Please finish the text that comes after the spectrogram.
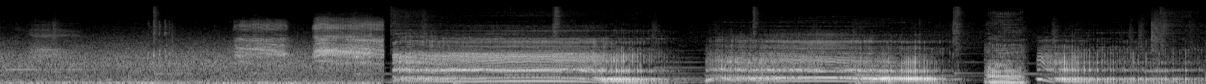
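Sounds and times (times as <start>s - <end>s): bison bellowing: 3.9s - 12.0s.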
